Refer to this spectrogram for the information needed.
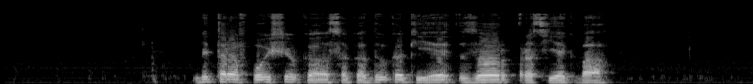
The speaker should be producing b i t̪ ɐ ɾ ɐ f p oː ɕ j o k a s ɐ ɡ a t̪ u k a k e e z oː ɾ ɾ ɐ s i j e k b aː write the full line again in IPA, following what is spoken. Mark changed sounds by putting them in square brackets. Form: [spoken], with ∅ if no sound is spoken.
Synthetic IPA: b i t̪ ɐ ɾ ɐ f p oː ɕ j o k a s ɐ [k] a [d̪] u k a k [i] e z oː ɾ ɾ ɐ s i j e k b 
